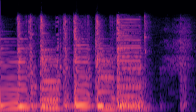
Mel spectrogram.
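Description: Guitar on a riff, strummed chords in quick succession, then cut short into brief silent breaks made by lifting the fingers off the strings, with a faint muted scratch after.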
